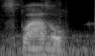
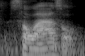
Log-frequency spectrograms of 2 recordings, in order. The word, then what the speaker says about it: Salazzle: me nervous all right splazzled okay let's this his name is splazzle oh salazzle salazzle I butchered that it's salazzle like Sizzle but salazzle okay make sure to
